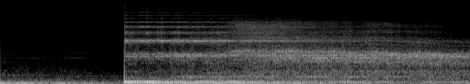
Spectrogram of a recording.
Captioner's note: shriek reverberating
